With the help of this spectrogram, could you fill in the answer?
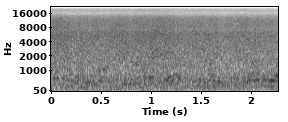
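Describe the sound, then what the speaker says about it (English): Water pouring down a waterfall makes a loud, continuous broadband roar that fills the short stretch without a break. "You can get some of the water that's coming down, pouring down."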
